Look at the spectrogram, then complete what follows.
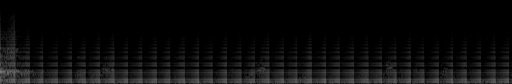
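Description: Faint electrical buzz from the landed quadcopter's electronics, picked up by its onboard camera: a steady pitched hum that pulses rapidly, about nine times a second.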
